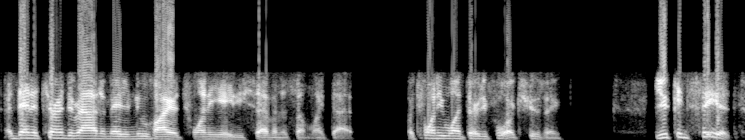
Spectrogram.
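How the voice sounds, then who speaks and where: A man's voice: medium pitch, animated, brisk, no room sound, low-quality recording. A man hosting an off-the-cuff stock commentary call, speaking bluntly and emphatically, repeating himself as he addresses listeners directly. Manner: conversational, talks directly to listeners.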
